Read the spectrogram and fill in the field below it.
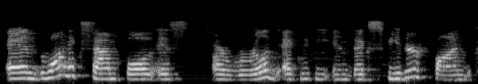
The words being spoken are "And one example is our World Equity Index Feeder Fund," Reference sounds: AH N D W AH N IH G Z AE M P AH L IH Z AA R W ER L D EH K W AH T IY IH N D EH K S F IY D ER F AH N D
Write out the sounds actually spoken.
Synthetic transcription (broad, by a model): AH N D W AH N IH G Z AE M P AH L IH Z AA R W ER L D EH K W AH T IY IH N D EH K S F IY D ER F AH N D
